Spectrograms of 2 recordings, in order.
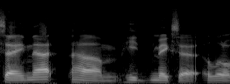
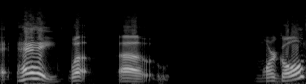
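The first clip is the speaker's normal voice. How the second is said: high, halting, stop-start stuttering speech; 8 semitones higher than usual. A familiar figure calls out behind the listener searching the streets, stammering. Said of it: "kind of stammer behind you".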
